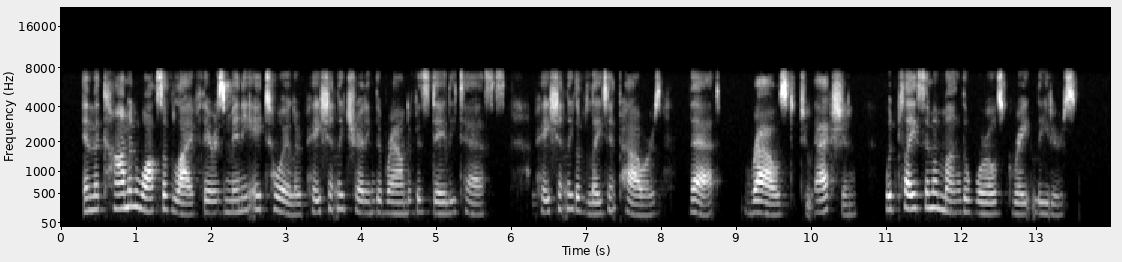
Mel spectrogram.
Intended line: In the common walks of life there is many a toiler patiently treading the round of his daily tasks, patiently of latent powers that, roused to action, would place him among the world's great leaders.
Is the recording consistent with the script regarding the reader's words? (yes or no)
yes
